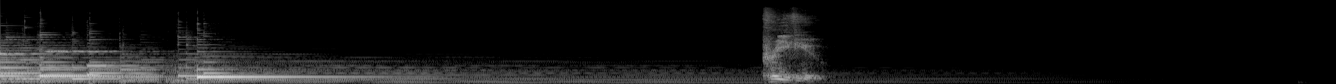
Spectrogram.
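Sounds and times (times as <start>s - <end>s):
toy box underscore music: 0.0s - 8.4s.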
